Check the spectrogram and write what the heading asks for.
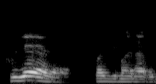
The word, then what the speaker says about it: Freire: And the way that I say it, according to the northern Brazilians where I learned Portuguese from, is freire.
